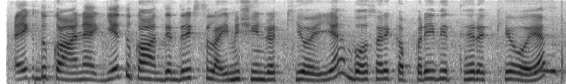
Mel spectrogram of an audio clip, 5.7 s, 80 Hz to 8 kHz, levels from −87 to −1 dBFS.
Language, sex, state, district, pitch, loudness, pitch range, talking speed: Punjabi, female, Punjab, Pathankot, 260 Hz, -14 LUFS, 250-275 Hz, 210 wpm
